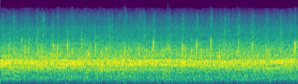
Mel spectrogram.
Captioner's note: people continue cheering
